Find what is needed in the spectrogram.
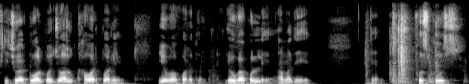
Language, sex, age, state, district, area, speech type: Bengali, male, 18-30, West Bengal, Murshidabad, urban, spontaneous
